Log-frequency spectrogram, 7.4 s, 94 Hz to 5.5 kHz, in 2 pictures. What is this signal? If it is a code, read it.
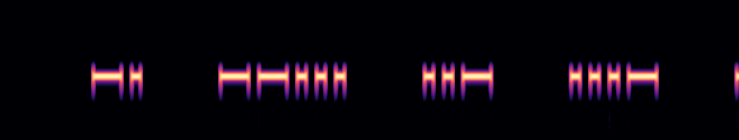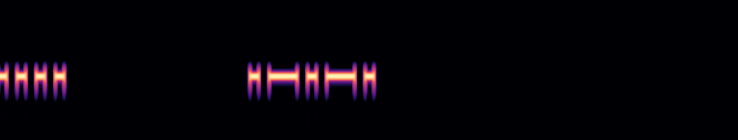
Morse code, heard as a keyed tone, about 25 wpm, spaced as for 15 wpm, 600 Hz. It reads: N7UVH <AR>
